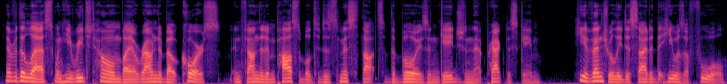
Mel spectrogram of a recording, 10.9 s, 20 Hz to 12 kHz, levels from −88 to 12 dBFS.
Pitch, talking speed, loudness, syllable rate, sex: 120 Hz, 175 wpm, -19 LUFS, 5.1 syllables/s, male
